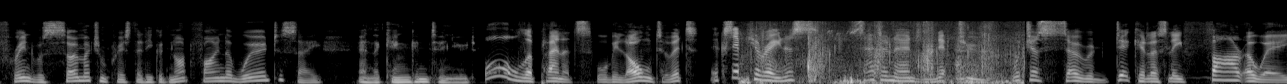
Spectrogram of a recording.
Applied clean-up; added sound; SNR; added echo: none; Walk, footsteps / Bird vocalization, bird call, bird song; 2 dB; none.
